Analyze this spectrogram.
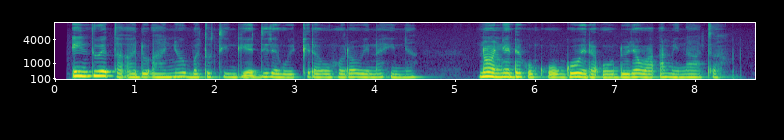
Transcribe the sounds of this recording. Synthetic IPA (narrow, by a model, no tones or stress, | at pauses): iðwetaʔadoʔaɲobatotiːŋɡeɛdiɾɛɣoekeɾaoɦɔɾɔwɛnahiɲa | nɔɲɛdekokʰoːɡoeɾaʔodoiɾawaʔamenatʰa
